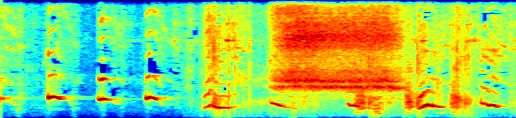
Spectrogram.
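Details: A pug puppy objecting to a cat in its yard gives three short high whimpers about a third of a second apart, then sliding whines over a burst of hiss-like noise, with a person telling it to go away.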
